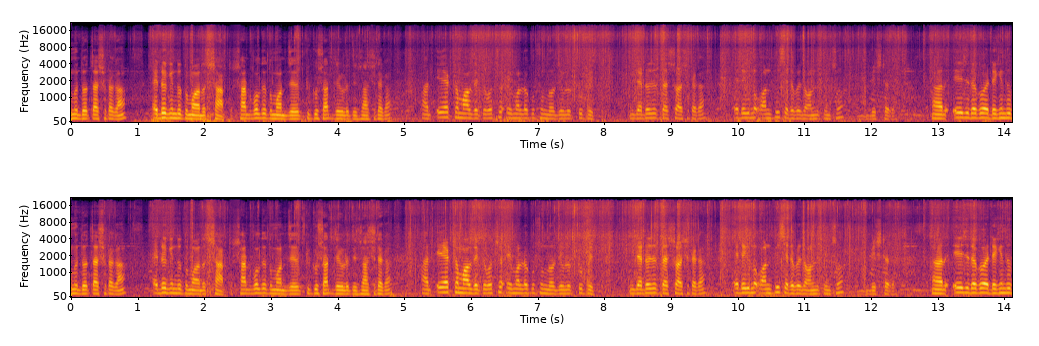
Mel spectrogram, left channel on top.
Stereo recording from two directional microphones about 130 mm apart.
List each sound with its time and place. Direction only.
0.1 s speech: 35° left (ahead or behind)
1.2 s speech: 90° left; by 2.0 s 70° left (ahead or behind)
2.1 s speech: 40° left (ahead or behind)
3.9 s speech: 5° left (ahead or behind)
5.2 s speech: 10° right (ahead or behind); by 11.5 s 25° right (ahead or behind)
12.2 s speech: 5° right (ahead or behind)
13.0 s speech: 15° left (ahead or behind)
